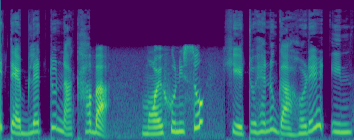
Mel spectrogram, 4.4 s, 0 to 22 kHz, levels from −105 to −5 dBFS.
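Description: Input switched to a poorer device, 1.11 to 2.81 s: the speech abruptly dulls, with nothing above 5.5 kHz, shifts in level, and gains faint new hiss, likely from a different microphone.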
